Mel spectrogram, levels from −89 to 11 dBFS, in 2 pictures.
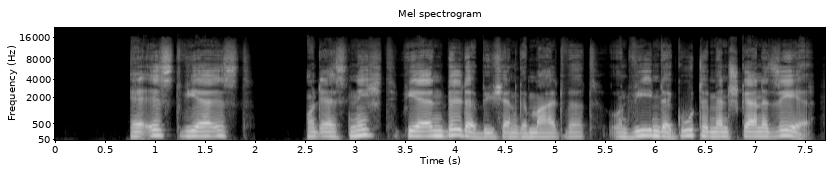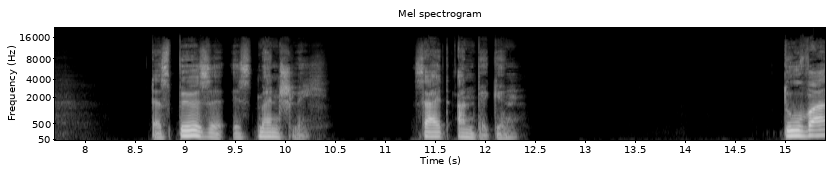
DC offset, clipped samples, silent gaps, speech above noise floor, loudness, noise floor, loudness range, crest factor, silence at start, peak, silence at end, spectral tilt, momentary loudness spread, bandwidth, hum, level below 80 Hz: under 0.1%; under 0.1%; 12.54-12.82 s; 69 dB; -18 LUFS; -86 dBFS; 9 LU; 20 dB; 0.75 s; 0 dBFS; 0 s; -5.5 dB/octave; 13 LU; 14.5 kHz; none; -52 dBFS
